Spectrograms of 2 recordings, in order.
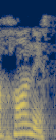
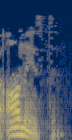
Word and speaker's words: honest: 如果人们按照和传承这个习惯，就会将很多本来也发音的字母的 h 也会消失去书写，所以呢省略掉了，导致于这个 h 字母发音。我们看到很多例子，比如说小时不叫做 hour 叫 hour，比如说诚恳不叫 honest 叫 honest。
